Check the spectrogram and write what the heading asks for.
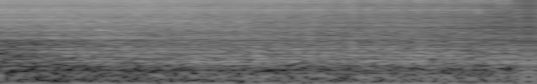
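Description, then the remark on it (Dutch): A whole bottle of brown Leffe beer is poured into a hot cooking pot, bubbling with a steady, loud hiss and fizzing sizzle that holds evenly for the whole stretch, over a low rumbling hum, with no voices. “En ook al wordt hier nu een heel flesje bruin leffen ingegoten. Dat gaat heerlijk borrelen en heerlijk ruiken.”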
